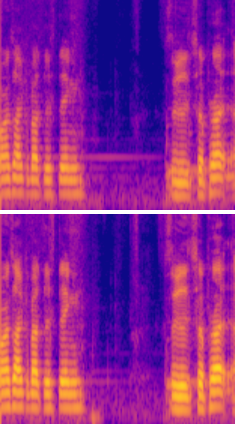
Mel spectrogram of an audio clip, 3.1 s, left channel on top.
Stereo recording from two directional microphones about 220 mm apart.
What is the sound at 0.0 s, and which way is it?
Speech, 45° right (ahead or behind).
